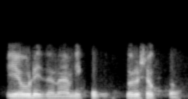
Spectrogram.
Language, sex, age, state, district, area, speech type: Marathi, male, 18-30, Maharashtra, Ahmednagar, urban, conversation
